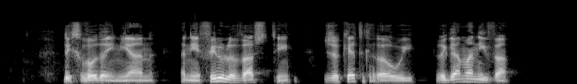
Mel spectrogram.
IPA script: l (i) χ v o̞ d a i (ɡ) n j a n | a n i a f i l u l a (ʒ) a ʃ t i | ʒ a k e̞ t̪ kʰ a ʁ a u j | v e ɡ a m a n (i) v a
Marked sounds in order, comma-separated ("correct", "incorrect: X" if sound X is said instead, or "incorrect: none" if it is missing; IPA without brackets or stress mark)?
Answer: correct, incorrect: none, incorrect: v, correct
